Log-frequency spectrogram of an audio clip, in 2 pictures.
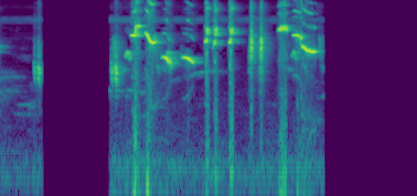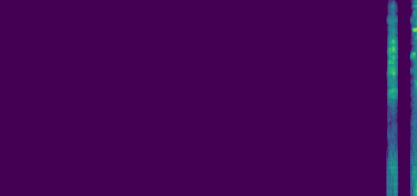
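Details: Short burst of rolling song from a male Hill Blue Flycatcher of Pacitan, full of imitated phrases. About two and a half seconds of mixed chips, whistled slurs and buzzy notes, then long silence before a final faint note.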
